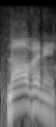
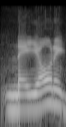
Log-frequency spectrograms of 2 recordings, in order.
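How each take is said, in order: First: The middle sounds like 'vah' with a v. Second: The middle sounds like 'oh' with no v. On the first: The speaker calls it right. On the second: The speaker calls it wrong.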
